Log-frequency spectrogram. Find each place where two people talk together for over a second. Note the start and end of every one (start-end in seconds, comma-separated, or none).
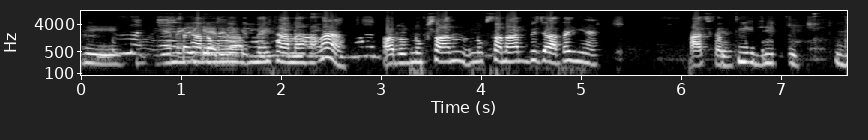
1.0-2.5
